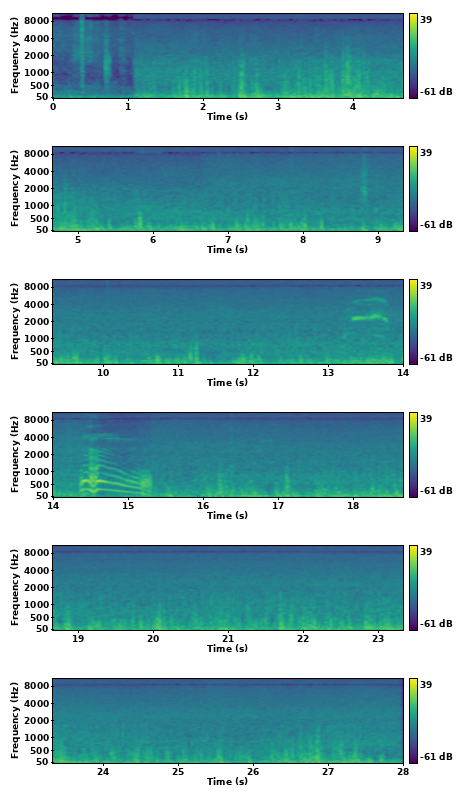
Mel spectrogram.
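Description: Gusty wind buffeting the microphone over choppy surf washing onto a beach. About halfway through comes a short cry that falls in pitch.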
